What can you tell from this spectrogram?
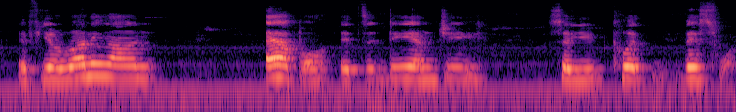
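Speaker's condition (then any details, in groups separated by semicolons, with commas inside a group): Cerebral palsy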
